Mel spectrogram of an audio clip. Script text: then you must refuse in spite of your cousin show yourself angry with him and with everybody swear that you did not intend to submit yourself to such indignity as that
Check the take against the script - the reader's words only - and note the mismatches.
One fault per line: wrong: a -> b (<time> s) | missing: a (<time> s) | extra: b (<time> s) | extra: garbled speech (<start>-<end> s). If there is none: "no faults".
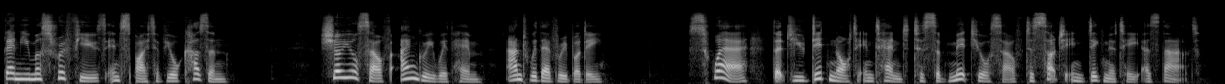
no faults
